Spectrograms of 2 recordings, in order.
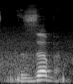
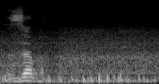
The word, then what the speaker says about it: ذبح: نظم میں ایک لفظ ذبح بھی آیا ہے، اس کا صحیح تلفظ بے اور ہے پر جزم کے ساتھ ہے. بے اور ہے پر جزم کے ساتھ ہے، ذبح ہے نا، ذبح.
